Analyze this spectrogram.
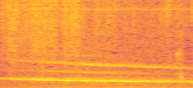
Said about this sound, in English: Oh, that's one of those special ambulances. If you're a certain religion, you got to get the special ambulance or you would rather die, right? I think that's how that goes. That was one of those special ambulances.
